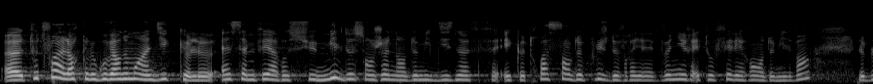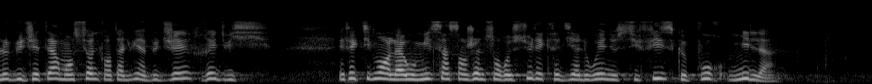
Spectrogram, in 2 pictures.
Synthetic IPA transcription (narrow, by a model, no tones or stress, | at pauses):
t̪ut̪fwaːlɔʁkələɡuvɛʁnəmɑ̃ɛ̃d̪ikːələʔɛsɛmveaʁəsymild̪øsɑ̃ʒœnɑ̃d̪ømild̪iznœfḛkət̪χwasɑ̃d̪əplys̬d̪əvʁɛvəniʁet̪ɔfeleʁɑ̃ɑ̃d̪ømilvɛ̃ | ləbløbyd̪ʒet̪ɛʁmɑ̃sjɔnkɑ̃t̪alɥiɛ̃byd̪ʒɛʁed̪ɥi | efɛk̚t̪ivmɑ̃laumilsɛ̃sɑ̃ʒœnsɔ̃ʁəsylekχed̪ialuenəsyfizkəpuʁmil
